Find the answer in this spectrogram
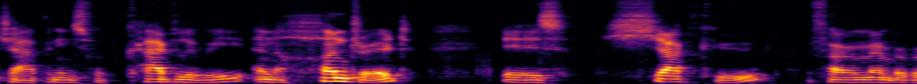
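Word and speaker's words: ひゃ: And so this hi and ya forms one blended syllable called hya, hya.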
